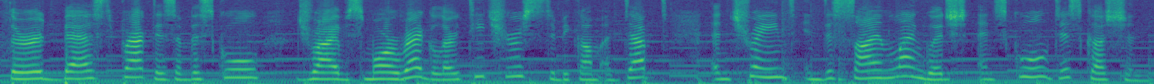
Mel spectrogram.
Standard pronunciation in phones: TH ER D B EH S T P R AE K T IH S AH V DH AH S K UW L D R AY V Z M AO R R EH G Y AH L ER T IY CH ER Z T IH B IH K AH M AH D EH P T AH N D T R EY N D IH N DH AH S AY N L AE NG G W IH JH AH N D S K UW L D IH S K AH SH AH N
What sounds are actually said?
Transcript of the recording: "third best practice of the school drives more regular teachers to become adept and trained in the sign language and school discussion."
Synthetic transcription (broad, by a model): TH ER D B EH S T P R AE K T IH S AH V DH AH S K UW L D R AY V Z M AO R R EH G Y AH L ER T IY CH ER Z T IH B IH K AH M AH D EH P T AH N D T R EY N D IH N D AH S AY N L AE NG G W IH JH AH N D S K UW L D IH S K AH SH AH N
